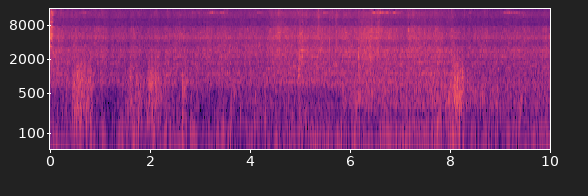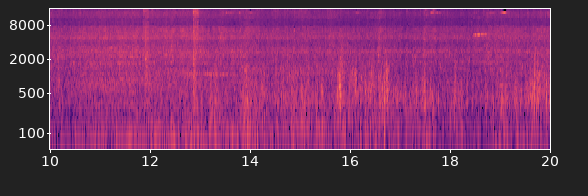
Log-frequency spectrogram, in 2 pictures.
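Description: Pakistan Railways passenger train running through a rail yard, heard from an open coach doorway: a steady low rumble of wheels on the rails with irregular clacks as the wheels cross rail joints and points.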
